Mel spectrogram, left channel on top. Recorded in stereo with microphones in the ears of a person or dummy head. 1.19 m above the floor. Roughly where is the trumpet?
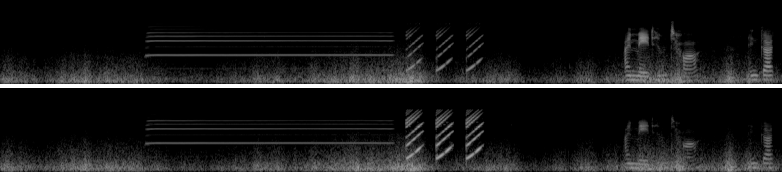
Centre.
